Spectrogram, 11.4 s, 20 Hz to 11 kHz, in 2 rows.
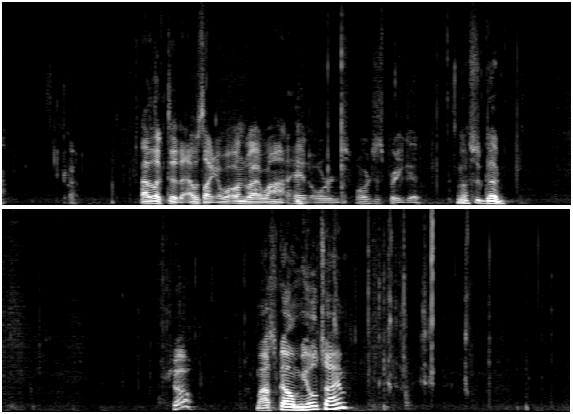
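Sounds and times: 
hard candy crunched between teeth: 0.0s - 1.6s, 4.2s - 11.3s
speech: 1.4s - 5.2s, 8.2s - 9.3s.

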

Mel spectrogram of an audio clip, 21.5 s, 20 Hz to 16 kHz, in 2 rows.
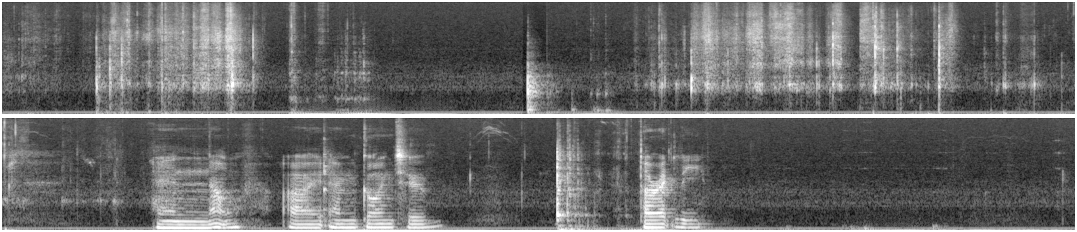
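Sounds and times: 
paper coffee filter crinkling and rustling as it is creased and folded: 0.0s - 2.6s, 6.3s - 12.0s
low steady hum: 0.0s - 21.4s
speech: 13.6s - 15.2s, 17.2s - 17.8s.

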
